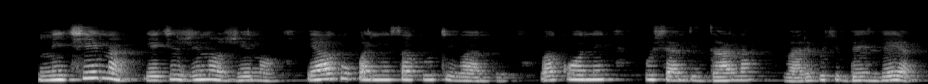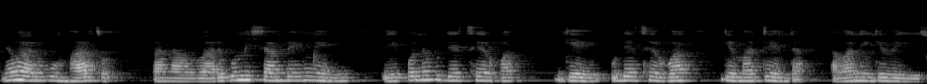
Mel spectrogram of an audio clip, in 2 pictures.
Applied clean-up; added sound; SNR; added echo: none; none; none; reverberation time 0.5 s.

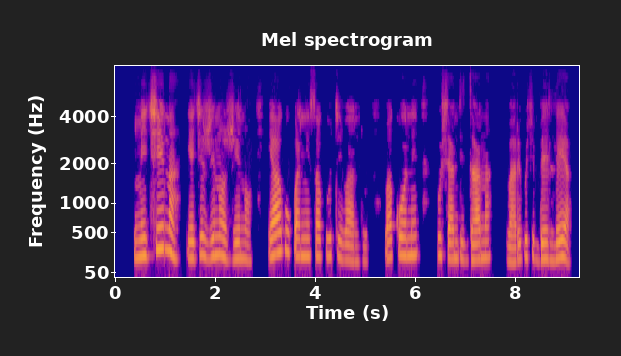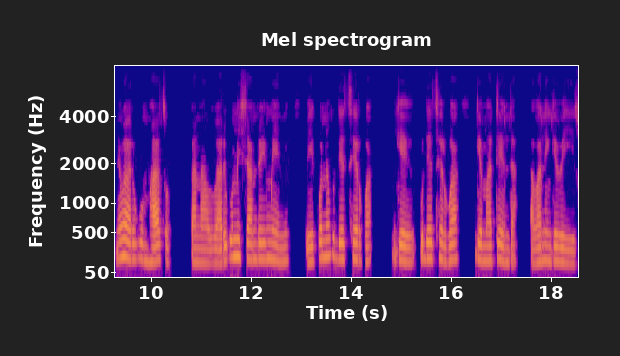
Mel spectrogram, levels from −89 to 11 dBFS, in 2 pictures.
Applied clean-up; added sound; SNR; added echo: none; none; none; none.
